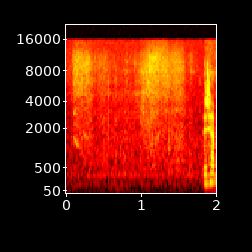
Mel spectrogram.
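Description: Faint zipping of a bag being closed, in two short pulls.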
